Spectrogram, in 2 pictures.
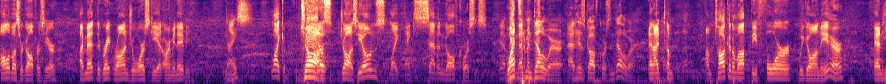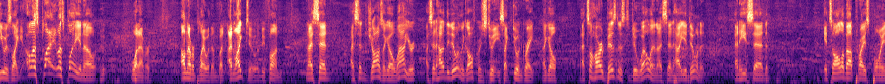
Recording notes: RECORDED LIVE at DC PRIME STEAKS in Ashburn VA.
